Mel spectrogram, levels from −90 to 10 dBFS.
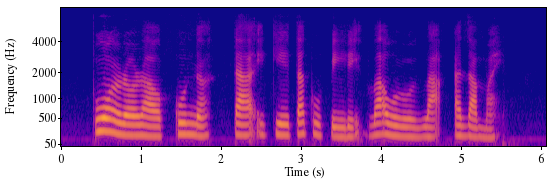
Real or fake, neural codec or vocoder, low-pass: fake; codec, 16 kHz, 1 kbps, FunCodec, trained on LibriTTS, 50 frames a second; 7.2 kHz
